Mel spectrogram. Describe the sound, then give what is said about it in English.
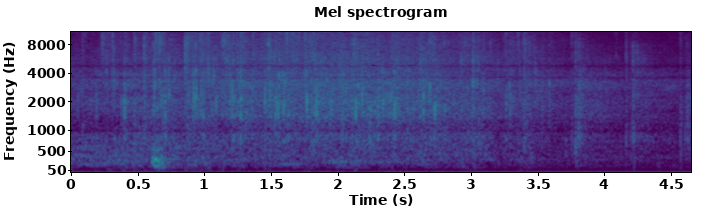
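A church audience claps softly in the morning, a scattered, steady patter of many hands that stays fairly quiet throughout and tapers off slightly toward the end. “You're clapping awful quiet this morning.”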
